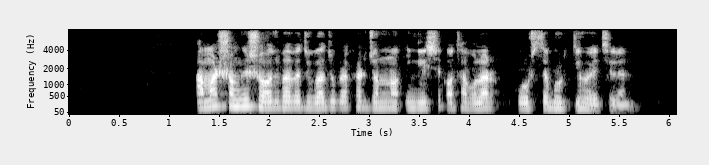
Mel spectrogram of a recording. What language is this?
Bangla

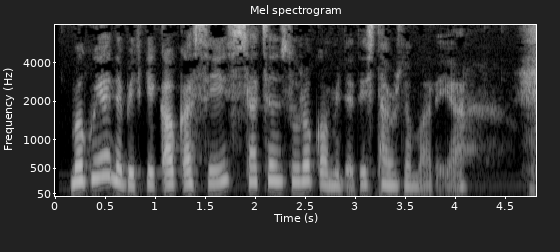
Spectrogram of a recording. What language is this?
Georgian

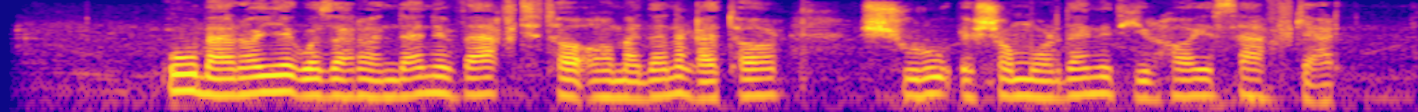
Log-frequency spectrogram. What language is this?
Persian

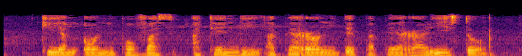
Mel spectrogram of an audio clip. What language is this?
Esperanto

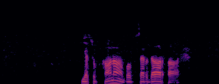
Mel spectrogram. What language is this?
Gawri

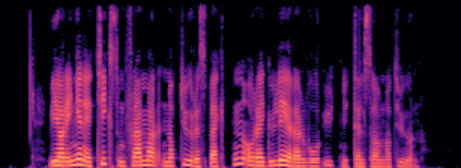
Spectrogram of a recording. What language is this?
Norwegian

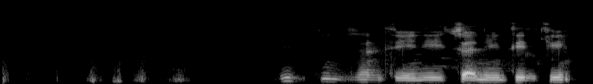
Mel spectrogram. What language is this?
Kabyle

